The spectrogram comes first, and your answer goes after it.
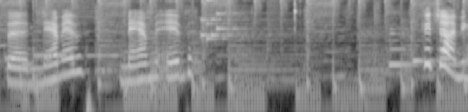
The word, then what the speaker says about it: Namib: sure i don't i don't know how to pronounce that anyway it's the namib nam ib good job you got it right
